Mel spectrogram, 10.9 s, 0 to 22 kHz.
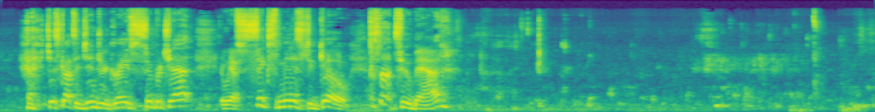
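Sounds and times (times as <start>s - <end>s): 
speech: 0.2s - 5.8s
person drinking water: 5.6s - 10.9s
person swallowing: 5.8s - 10.9s.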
